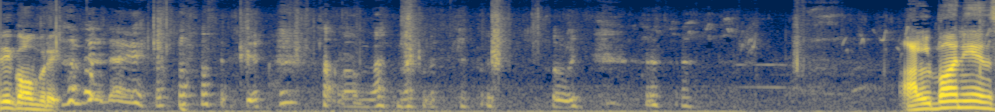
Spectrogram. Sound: giggles

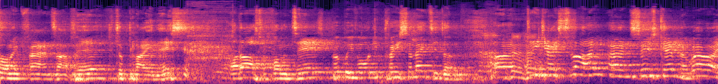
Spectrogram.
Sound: laughter

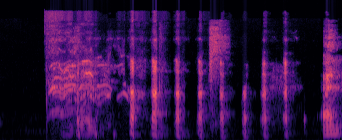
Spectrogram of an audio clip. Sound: laughing

